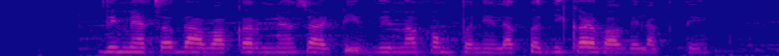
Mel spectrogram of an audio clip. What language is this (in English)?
Marathi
